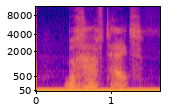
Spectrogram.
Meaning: talent
- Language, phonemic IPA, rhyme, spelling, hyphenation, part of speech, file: Dutch, /bəˈɣaːft.ɦɛi̯t/, -aːftɦɛi̯t, begaafdheid, be‧gaafd‧heid, noun, Nl-begaafdheid.ogg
